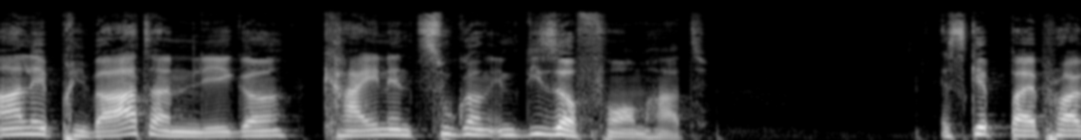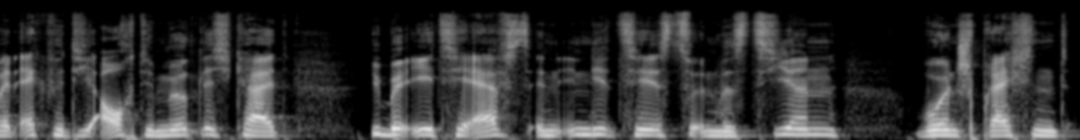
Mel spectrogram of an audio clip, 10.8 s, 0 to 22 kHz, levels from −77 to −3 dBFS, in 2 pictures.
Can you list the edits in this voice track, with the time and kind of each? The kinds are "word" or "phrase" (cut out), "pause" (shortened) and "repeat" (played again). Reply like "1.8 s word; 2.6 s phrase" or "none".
1.5 s pause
